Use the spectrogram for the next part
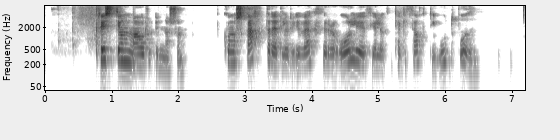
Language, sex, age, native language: Icelandic, female, 30-39, Icelandic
